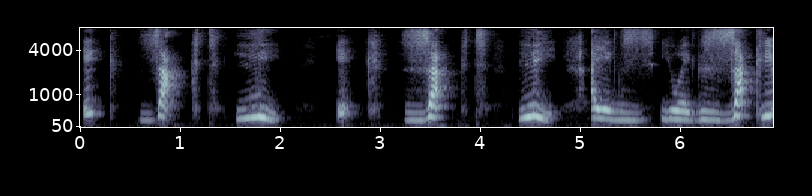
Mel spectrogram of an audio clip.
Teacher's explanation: the tee is basically silent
